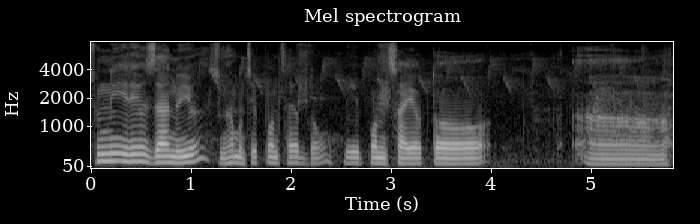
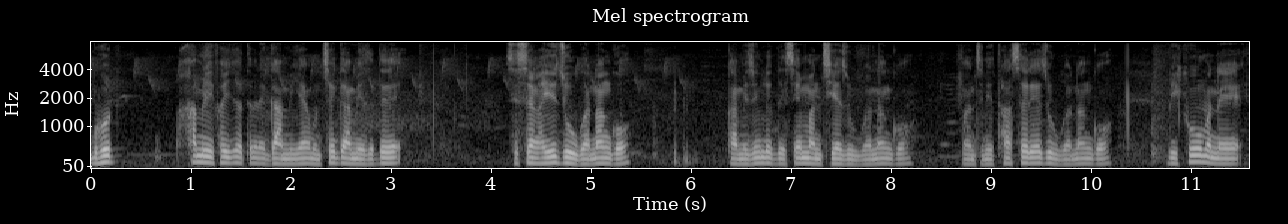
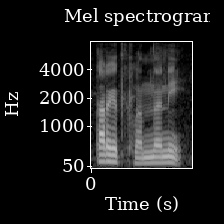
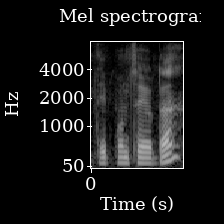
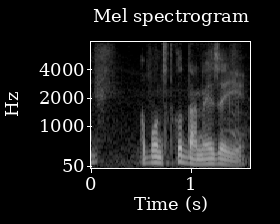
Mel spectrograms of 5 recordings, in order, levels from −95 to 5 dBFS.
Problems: low volume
